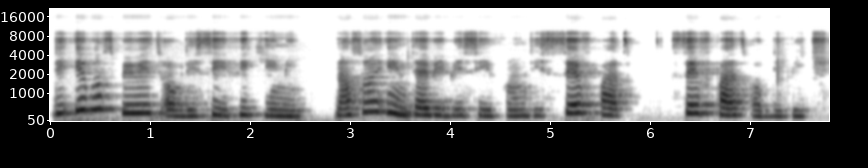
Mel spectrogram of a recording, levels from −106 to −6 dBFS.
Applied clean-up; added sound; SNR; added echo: neural mask model DeepFilterNet 3.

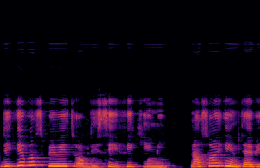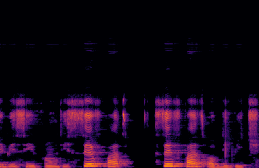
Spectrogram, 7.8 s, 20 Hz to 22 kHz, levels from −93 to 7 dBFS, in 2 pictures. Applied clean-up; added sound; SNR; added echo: none; none; none; none.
